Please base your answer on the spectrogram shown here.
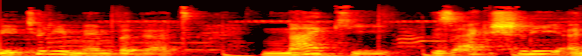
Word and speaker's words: Nike: has to stick so not night but Nike it is kind of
